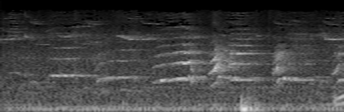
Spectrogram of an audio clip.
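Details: Rottweiler puppies whimpering while being let in as their food is set up; several high, thin whines sliding up and down over one another, with a sharp knock midway and a low background hum.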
